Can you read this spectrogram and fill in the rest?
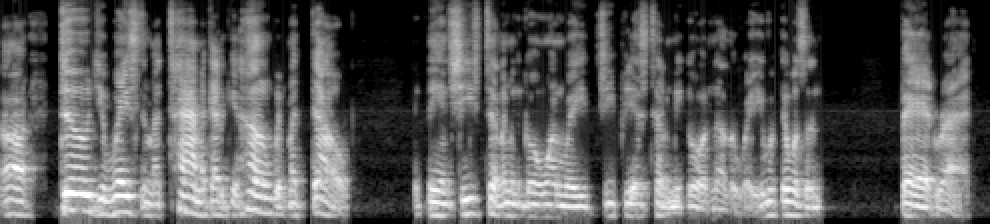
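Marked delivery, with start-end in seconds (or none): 0.0-3.5 rude, demanding, pitched-up complaining voice. Retelling a ride where a passenger spoke rudely: imitating a rude passenger. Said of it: "this rude lady talking crazy".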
